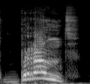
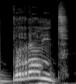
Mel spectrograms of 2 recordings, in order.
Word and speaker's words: brand: But the word brand in Dutch is pronounced as brunt.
